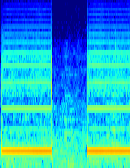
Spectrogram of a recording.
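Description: A telephone call tone as a quiz contestant uses a phone-a-friend lifeline: a steady, loud electronic beep lasts about a second, pauses briefly, then sounds again, with no voices over it.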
